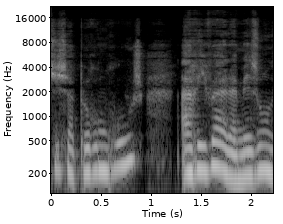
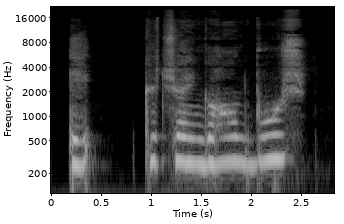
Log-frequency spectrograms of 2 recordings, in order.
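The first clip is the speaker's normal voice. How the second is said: put-on feeble, weak, pitched-up little girl's voice; 7 semitones higher than usual. Reading a tale aloud, voicing the little girl near the bed: murmuring in a weak voice. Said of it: "murmura la petite fille d'une voix faible".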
